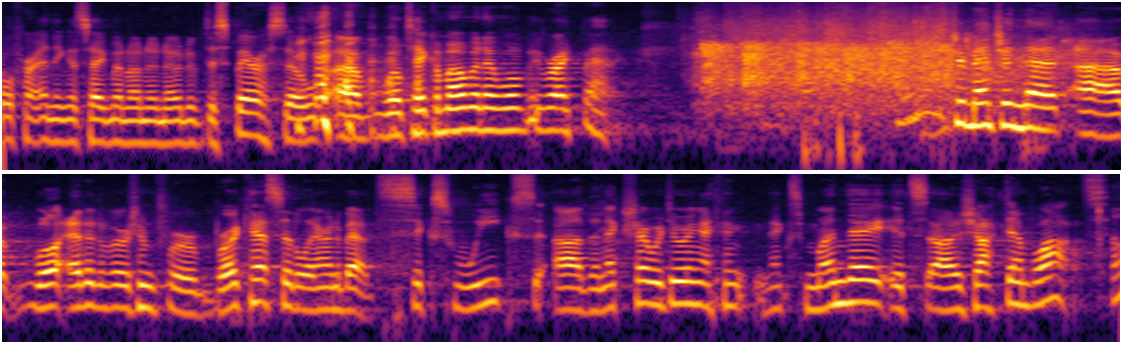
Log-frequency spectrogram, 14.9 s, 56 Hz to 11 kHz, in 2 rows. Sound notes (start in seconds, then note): 4.4 applause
